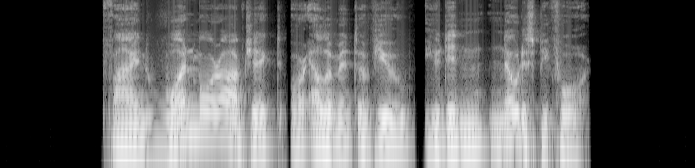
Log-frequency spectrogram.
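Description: An older man speaks warmly and clearly into a close microphone.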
